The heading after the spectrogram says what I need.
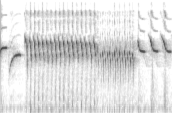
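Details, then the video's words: Lively canary tutor song for young or silent canaries: a single looping whistle, a bright rapid trill of repeated notes, a lower rolling trill, then three sweeping whistled phrases. "Kenari GACOR masteran burung kenari paud dan kenari MACET bunnyi"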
